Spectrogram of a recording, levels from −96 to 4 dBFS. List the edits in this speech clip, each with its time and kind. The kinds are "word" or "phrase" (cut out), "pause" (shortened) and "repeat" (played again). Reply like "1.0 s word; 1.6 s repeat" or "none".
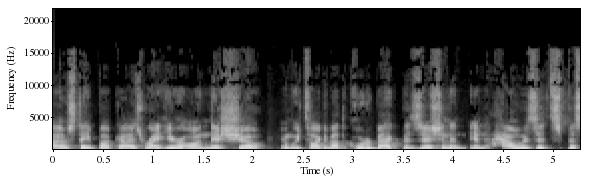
none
